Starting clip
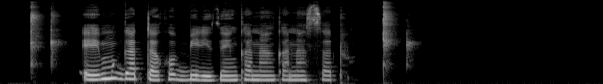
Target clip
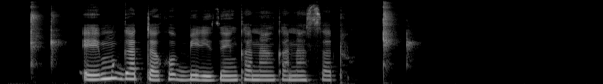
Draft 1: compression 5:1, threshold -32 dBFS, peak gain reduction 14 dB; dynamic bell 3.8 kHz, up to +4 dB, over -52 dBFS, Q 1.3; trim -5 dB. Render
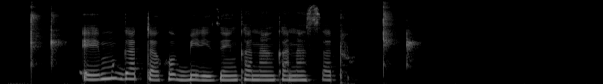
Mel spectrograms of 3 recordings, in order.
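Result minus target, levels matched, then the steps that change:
compression: peak gain reduction +14 dB
remove: compression 5:1, threshold -32 dBFS, peak gain reduction 14 dB

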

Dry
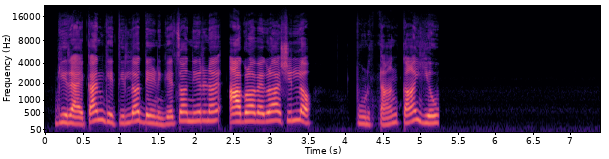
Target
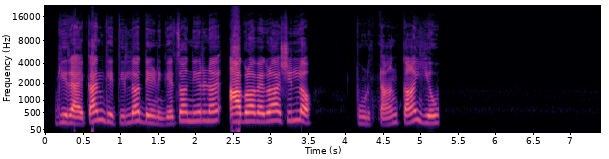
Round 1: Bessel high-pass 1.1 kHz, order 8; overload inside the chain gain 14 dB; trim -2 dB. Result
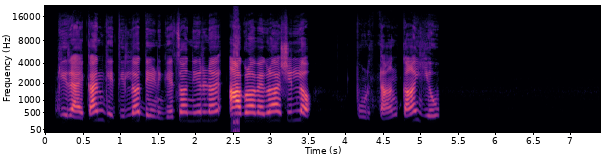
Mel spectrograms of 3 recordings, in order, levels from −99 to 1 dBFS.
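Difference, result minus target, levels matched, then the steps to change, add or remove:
500 Hz band -9.5 dB
change: Bessel high-pass 450 Hz, order 8

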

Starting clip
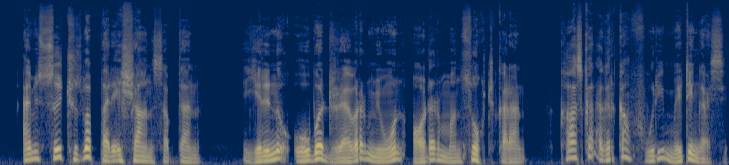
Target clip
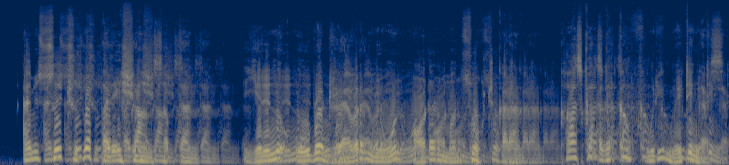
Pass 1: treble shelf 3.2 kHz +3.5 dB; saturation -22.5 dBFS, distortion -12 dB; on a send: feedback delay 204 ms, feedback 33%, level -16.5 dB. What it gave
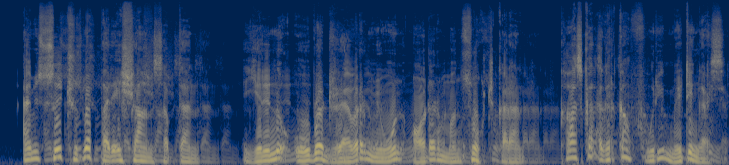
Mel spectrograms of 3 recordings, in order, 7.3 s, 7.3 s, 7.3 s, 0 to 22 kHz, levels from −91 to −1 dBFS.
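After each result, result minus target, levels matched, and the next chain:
8 kHz band +6.5 dB; echo-to-direct -8.5 dB
treble shelf 3.2 kHz -5 dB; saturation -22.5 dBFS, distortion -12 dB; on a send: feedback delay 204 ms, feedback 33%, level -16.5 dB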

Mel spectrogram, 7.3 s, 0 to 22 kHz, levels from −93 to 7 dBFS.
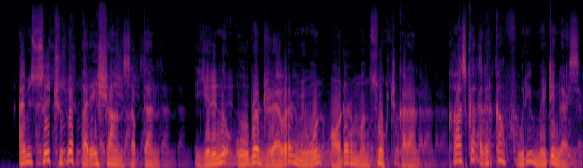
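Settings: echo-to-direct -8.5 dB
treble shelf 3.2 kHz -5 dB; saturation -22.5 dBFS, distortion -12 dB; on a send: feedback delay 204 ms, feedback 33%, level -8 dB

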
